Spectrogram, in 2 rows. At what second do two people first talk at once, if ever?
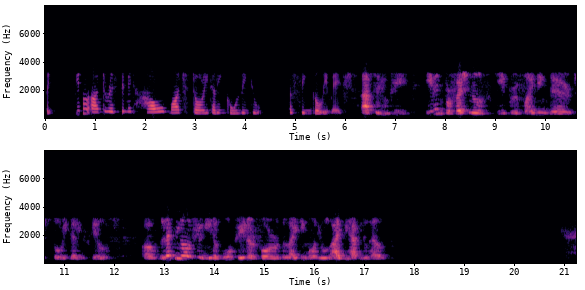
none

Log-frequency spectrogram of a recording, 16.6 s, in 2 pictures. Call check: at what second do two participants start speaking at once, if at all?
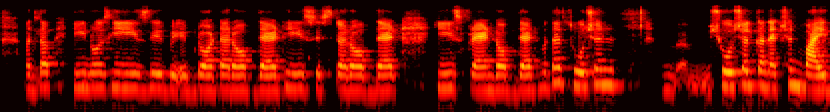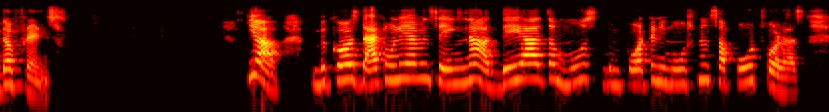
none

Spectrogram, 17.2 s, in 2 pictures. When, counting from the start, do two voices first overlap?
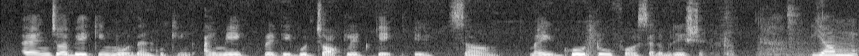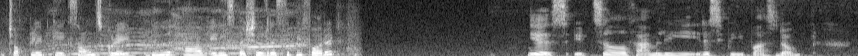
none

